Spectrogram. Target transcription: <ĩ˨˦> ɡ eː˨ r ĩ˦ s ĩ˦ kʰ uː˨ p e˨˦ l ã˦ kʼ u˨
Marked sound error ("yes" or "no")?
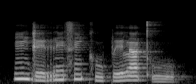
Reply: yes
